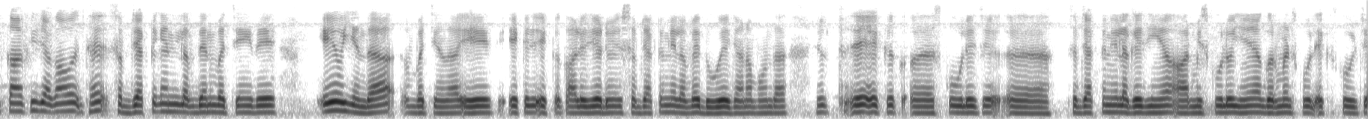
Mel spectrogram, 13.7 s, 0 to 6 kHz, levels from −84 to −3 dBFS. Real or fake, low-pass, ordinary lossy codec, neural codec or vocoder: real; 5.4 kHz; MP3, 32 kbps; none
